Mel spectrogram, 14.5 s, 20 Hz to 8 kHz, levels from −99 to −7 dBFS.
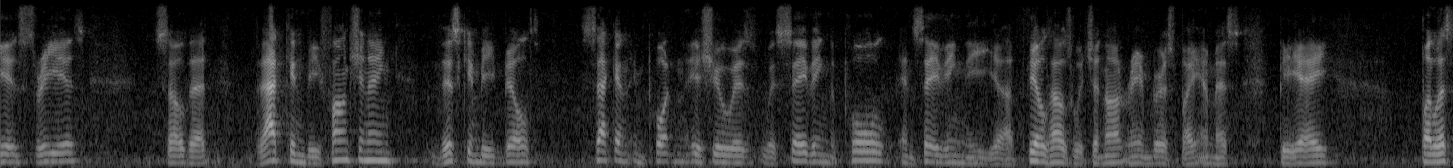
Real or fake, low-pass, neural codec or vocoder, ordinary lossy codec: real; 7.2 kHz; none; Opus, 16 kbps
